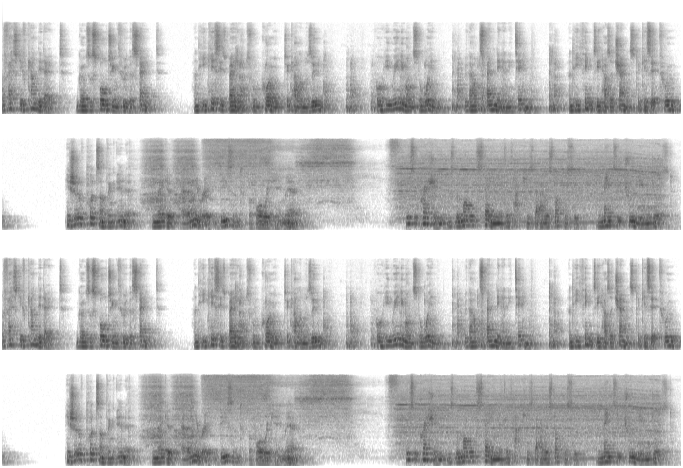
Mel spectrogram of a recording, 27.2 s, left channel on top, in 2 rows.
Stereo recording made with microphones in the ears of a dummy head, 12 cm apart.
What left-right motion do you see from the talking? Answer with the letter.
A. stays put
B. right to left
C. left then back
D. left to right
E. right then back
A.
